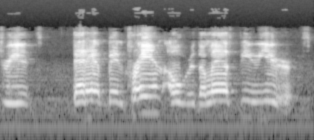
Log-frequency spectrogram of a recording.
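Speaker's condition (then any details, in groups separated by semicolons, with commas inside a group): Cerebral palsy; mobility affected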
